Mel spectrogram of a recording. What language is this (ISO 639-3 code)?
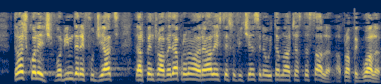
ron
